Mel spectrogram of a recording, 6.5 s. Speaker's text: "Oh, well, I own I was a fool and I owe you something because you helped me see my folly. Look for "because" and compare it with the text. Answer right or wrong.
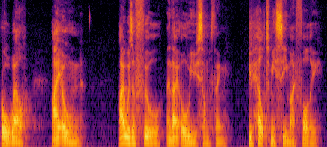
wrong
